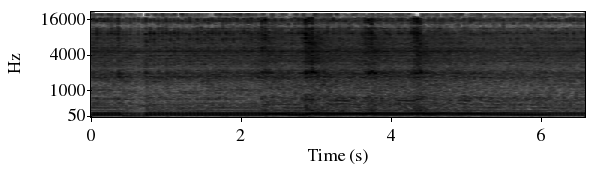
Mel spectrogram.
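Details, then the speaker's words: 2024 Arctic Cat ZR 200 snowmobile on a stand, after the throttle cable was tightened to cure intermittent dying at idle: fast, even idle held well above normal with the track spinning, because the overtightened cable holds the throttle slightly open. "here and as you can see it's idling a lot higher and the track was actually spinning"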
